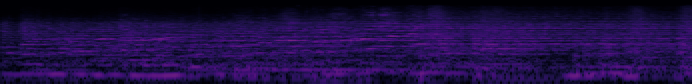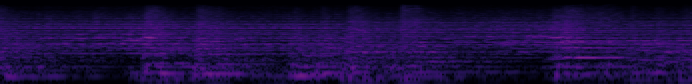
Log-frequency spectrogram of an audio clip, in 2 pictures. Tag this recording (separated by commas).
Music, Musical instrument, Violin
